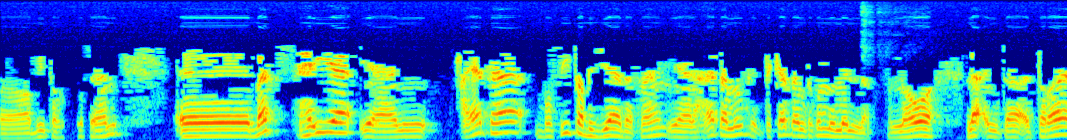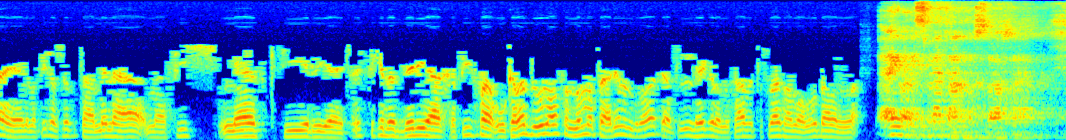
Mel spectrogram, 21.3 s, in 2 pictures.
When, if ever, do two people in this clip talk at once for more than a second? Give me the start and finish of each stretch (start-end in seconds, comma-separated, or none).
none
